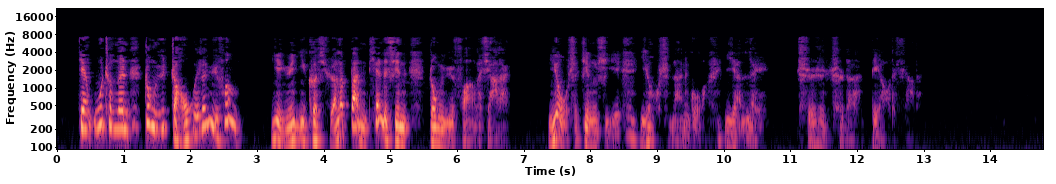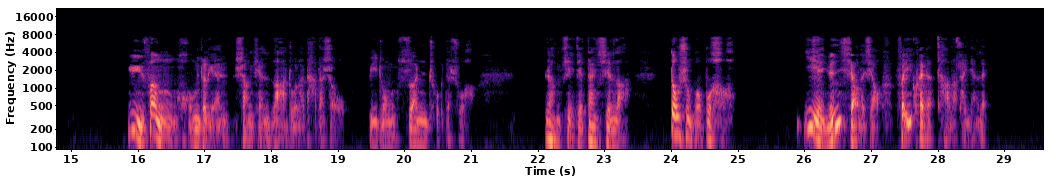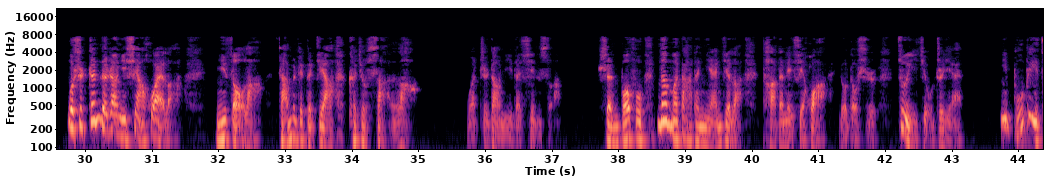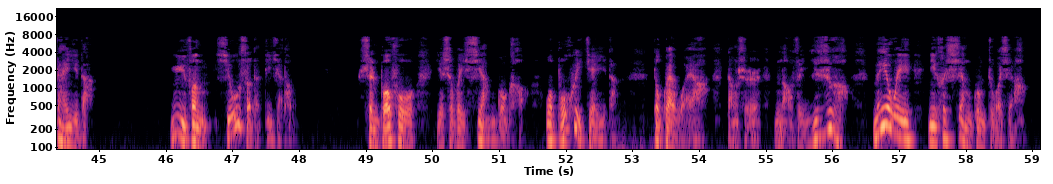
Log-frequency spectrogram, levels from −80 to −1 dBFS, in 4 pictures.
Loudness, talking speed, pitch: -26 LUFS, 190 characters per minute, 140 Hz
